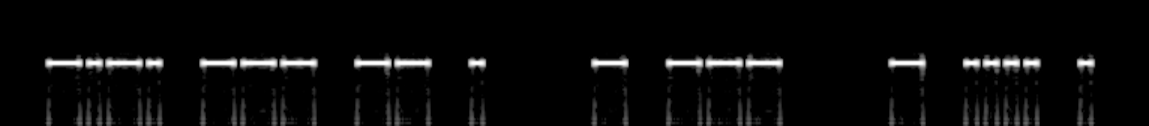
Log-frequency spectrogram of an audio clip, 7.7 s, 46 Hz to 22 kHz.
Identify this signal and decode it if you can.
Morse code, heard as a keyed tone, about 18 wpm, spaced as for 15 wpm, 1000 Hz. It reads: COME TO THE
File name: qotdfiles / 15wpm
